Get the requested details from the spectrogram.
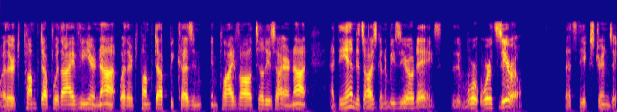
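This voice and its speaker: Speaking very fast, a man keeps his intonation lively. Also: medium pitch for a man. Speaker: options trading educator. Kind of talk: webinar lecture. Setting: online webinar. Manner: animated.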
